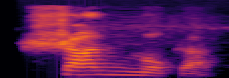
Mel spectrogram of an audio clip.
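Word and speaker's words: Ṣaṇmukha: that is yes with the dawn under it is pronounced shan mocha shan mocha shan Mooka so here the difference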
